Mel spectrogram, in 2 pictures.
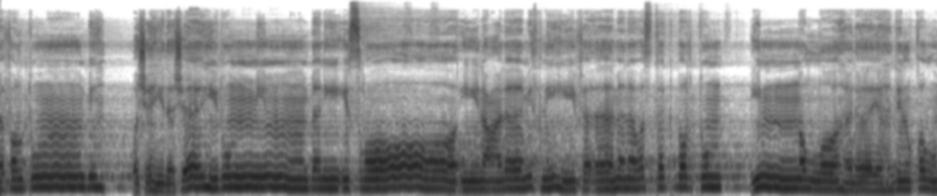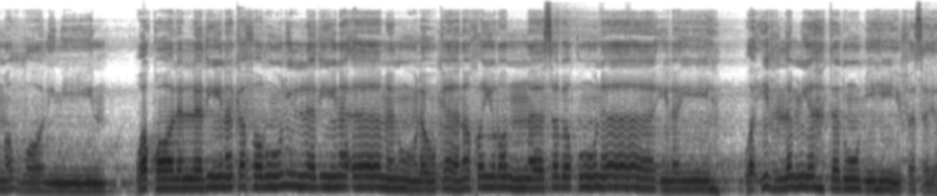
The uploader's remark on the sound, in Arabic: Ramadan 2021. هذا التسجيل من صلاة التراويح.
